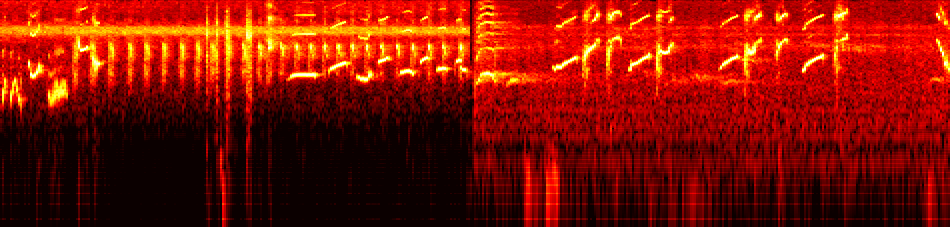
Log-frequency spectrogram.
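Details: White-rumped shama master recording meant to make caged birds sing all day, with fills such as lovebird, canary and cililin. A dense rattling chatter of clicks changes at a splice to loud, separated rising whistles over a steady hum.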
